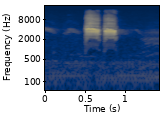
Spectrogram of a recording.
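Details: Kapas tembak with tail spread, giving rough, sharp 'besetan' shots meant to provoke other kapas tembak. Two loud, harsh, broadband bursts in quick succession over faint background chirps.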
